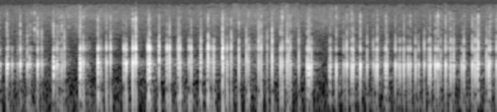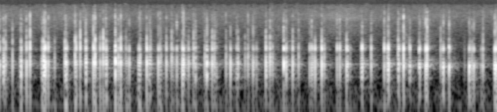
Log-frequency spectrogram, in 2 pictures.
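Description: A small, closed, solid black hardcover notebook with a TikTok logo is tapped rapidly with fingertips and nails. The result is a steady stream of dozens of quick, dry, short taps with a mid-pitched hollow knock, kept soft and close throughout.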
